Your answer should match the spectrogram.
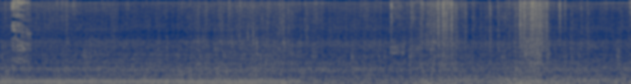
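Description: Heavy truck's diesel engine and road noise heard inside the cab while driving, a low drone over steady rumble. About halfway through the low engine note drops away and the sound gets a little quieter.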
